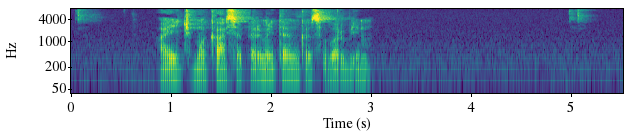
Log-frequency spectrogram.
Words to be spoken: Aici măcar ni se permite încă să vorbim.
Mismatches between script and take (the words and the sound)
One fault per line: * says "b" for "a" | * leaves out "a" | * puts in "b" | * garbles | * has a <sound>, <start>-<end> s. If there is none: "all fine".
* leaves out "ni"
